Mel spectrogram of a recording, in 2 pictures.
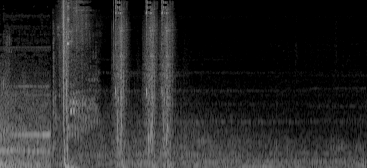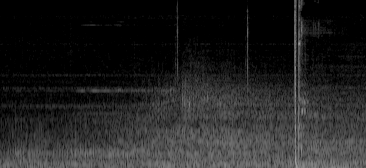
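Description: Soft menu clicks tick sharply now and then.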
